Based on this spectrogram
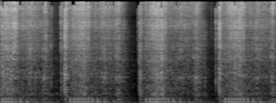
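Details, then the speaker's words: JLO small two-stroke auction engine with strong spark, on choke: four rope pulls, brief whirring each, no firing; won't start, owner suspects carburettor needs stripping, possibly flooded. "Now, I think we do have to pull this carb to bits."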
